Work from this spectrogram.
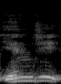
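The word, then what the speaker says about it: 延吉: 큰 도시입니다 여기가 연결입니다 옌지 라고 발음을 하죠 그런데 막상 가구는 조선족들 얘기를 엔진 이라고 발음하는 사람은 없습니다 다들 0 길이라고 합니다 연길에서 202번 목표를 따로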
